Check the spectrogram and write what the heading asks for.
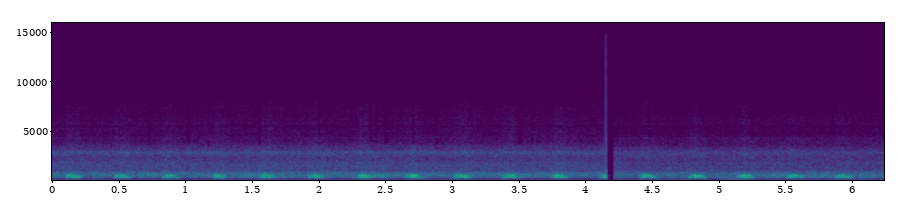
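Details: Home fetal Doppler: rapid, regular whooshing pulses at about 165 beats a minute over a low hum, with one brief click: the fetal heartbeat.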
